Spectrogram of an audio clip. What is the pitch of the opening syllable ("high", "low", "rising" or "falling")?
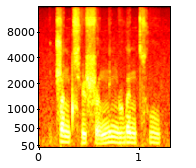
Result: falling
